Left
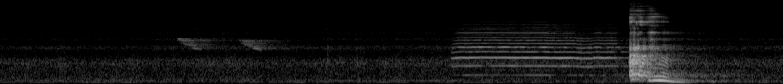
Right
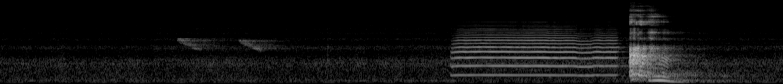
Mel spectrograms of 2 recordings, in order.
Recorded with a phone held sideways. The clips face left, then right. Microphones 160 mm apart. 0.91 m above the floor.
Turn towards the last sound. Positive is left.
turn(degrees=15)  # may be behind; listen again after turning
